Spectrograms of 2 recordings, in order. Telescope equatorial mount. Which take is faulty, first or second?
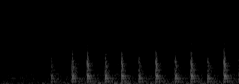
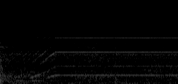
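first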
